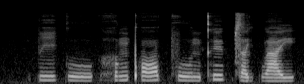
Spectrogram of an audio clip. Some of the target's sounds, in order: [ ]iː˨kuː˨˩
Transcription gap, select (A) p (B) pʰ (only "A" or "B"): A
